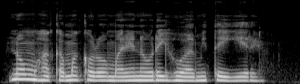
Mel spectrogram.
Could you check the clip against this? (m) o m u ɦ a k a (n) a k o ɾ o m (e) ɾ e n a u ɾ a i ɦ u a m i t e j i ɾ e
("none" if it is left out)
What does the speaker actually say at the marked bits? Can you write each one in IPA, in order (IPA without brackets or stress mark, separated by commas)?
n, m, a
